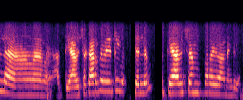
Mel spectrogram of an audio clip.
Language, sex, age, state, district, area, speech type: Malayalam, female, 45-60, Kerala, Pathanamthitta, rural, conversation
